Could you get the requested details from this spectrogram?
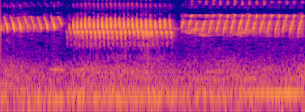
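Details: Canary with a rolling song made of rapid pulsed trills, a louder rich lower buzz in the middle, then a high thin continuous trill.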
